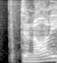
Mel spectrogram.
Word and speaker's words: Denali: Denali, you're flying out this evening. Talk to me about that, because it's not called Denali for nothing. It rhymes with Nali.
